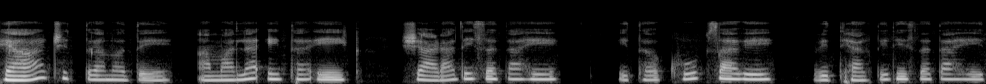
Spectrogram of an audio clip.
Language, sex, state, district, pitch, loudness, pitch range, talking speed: Marathi, female, Maharashtra, Gondia, 230 Hz, -21 LUFS, 200-245 Hz, 85 wpm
